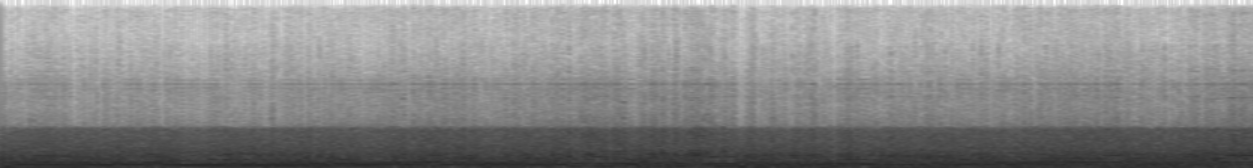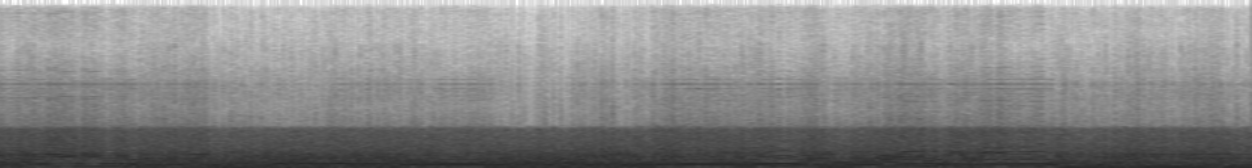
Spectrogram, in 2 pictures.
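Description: A small kart engine drones loudly close by, its pitch rising and falling as it revs.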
